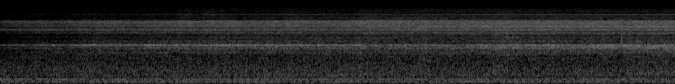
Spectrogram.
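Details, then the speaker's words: Large volume nebulizer set to 15 L/min, misting before the trach collar is placed on the patient: steady loud hiss of gas flow producing mist for humidification. "before placing the tray collar on the patient set the flow to 15 L per minute and observe the Mist coming out from your"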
